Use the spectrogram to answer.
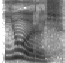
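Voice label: "юӧрысь", Komi, female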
